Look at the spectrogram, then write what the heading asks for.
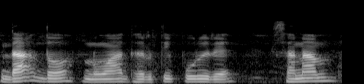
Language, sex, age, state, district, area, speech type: Santali, male, 30-45, West Bengal, Malda, rural, spontaneous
